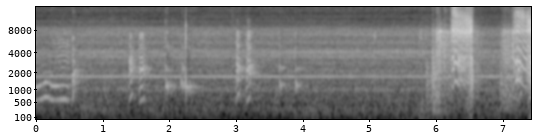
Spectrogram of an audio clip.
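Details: Talking pet parrot indoors producing faint whistled, wavering and rising tonal notes over a steady background hum, followed by two louder harsh, broadband calls near the end.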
